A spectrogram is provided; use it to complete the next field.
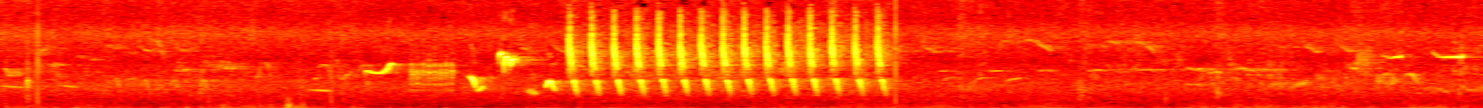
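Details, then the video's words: Sikatan londo flycatcher in full song, used as a training master for songbirds: a few slurred whistles, then a fast even series of about fifteen buzzy repeated notes lasting under two seconds, over soft ambient noise. "masteran mewah sikatan londo gacor"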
